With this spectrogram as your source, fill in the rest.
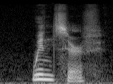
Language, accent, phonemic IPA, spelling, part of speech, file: English, US, /ˈwɪndsɜː(ɹ)f/, windsurf, verb / noun, En-us-windsurf.ogg
- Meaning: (verb) To ride a surfboard that has an attached sail; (noun) An act of windsurfing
